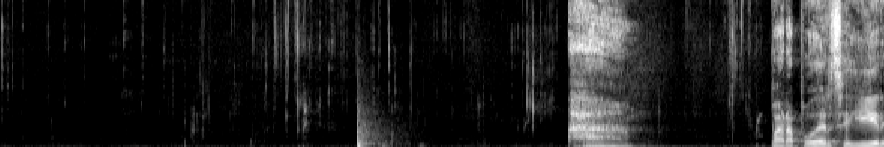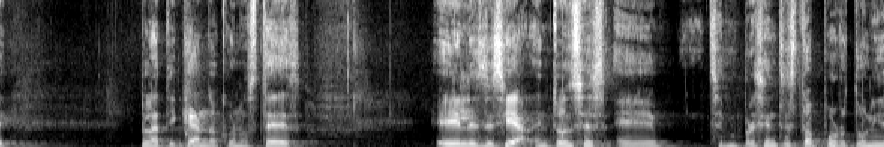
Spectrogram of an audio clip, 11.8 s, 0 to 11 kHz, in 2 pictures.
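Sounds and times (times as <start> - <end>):
person sipping a drink: 0.0 - 5.1
low room hum: 0.0 - 11.7
speech: 5.2 - 6.2, 6.8 - 8.2, 8.8 - 11.7.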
